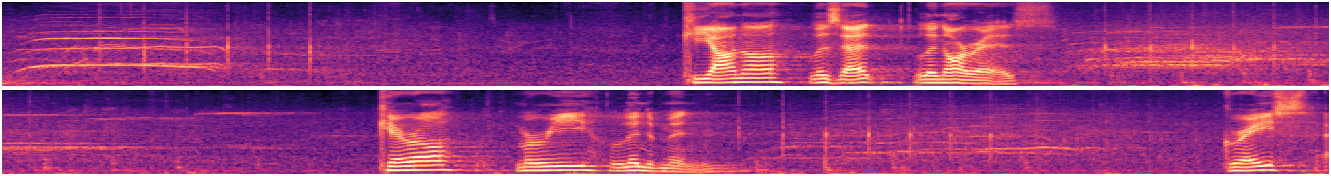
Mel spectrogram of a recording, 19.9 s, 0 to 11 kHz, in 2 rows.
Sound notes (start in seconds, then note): 0.0 cheering; 7.9 cheering; 15.6 cheering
